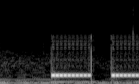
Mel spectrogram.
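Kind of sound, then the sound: signal or alarm, phone call ringing unanswered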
